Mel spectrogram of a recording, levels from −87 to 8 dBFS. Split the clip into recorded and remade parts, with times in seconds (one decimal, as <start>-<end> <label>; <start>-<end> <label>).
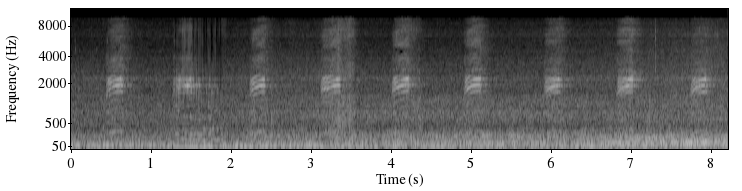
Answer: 0.0-1.3 recorded; 1.3-1.9 remade; 1.9-8.2 recorded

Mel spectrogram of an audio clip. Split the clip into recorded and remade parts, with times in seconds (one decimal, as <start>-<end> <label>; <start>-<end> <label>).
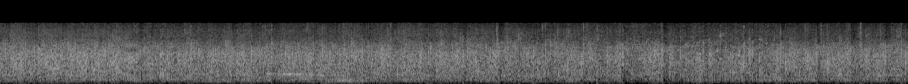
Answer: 0.0-1.3 recorded; 1.3-1.8 remade; 1.8-6.2 recorded; 6.2-7.7 remade; 7.7-9.1 recorded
